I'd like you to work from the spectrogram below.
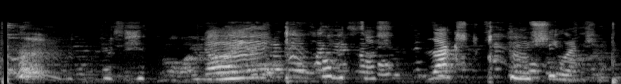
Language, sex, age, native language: Icelandic, female, 18-19, Polish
